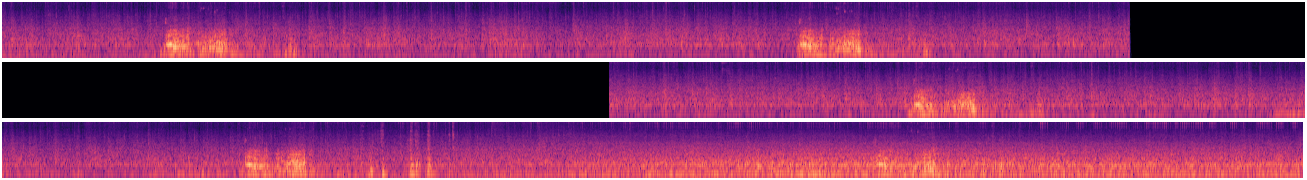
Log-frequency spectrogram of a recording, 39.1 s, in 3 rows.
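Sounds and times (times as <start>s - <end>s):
heavy rain on car roof: 0.0s - 11.3s, 19.1s - 39.0s.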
